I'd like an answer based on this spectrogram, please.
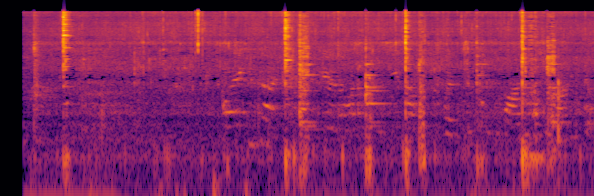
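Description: A metal slotted spoon stirring rice boiling in a large iron kadai over a wood fire, knocking and scraping against the pan several times.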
